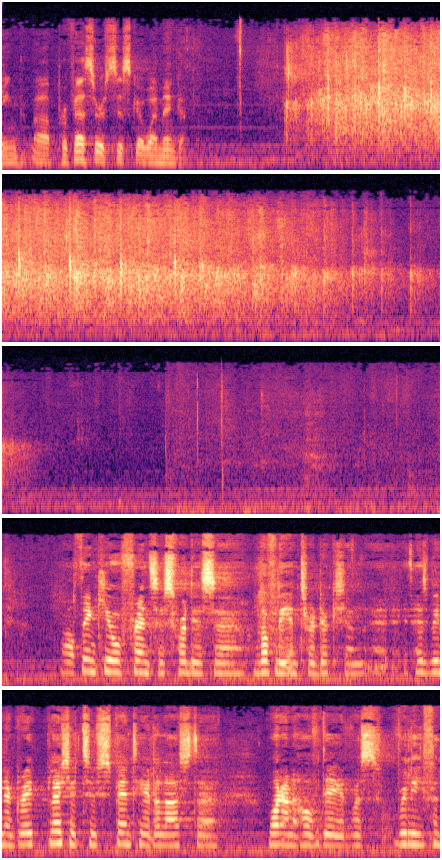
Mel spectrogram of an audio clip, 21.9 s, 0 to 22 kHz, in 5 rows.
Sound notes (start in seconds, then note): 6.8 applause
